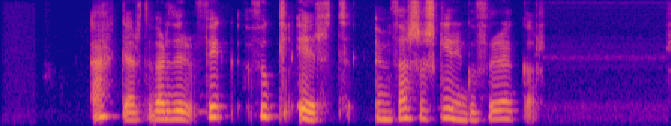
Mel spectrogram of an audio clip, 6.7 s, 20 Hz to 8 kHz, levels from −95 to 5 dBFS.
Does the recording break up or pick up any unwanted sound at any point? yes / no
no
